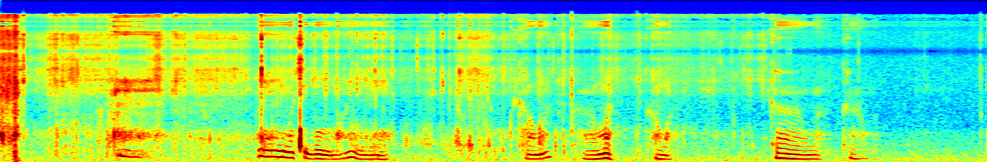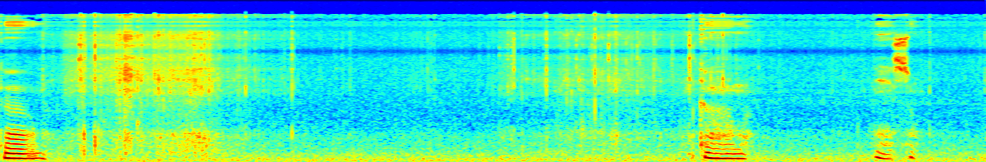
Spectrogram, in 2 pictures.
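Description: Paper crinkles as hands handle a packet.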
